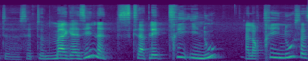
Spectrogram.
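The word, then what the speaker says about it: Triinu: cette cette cette cette magazine ce qui s'appelait triinou alors triinou ça s'écrit t r I i n u c'est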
